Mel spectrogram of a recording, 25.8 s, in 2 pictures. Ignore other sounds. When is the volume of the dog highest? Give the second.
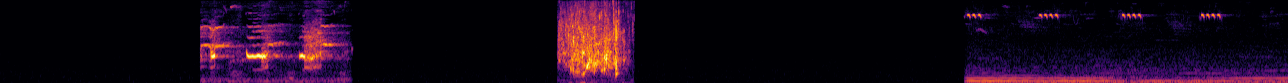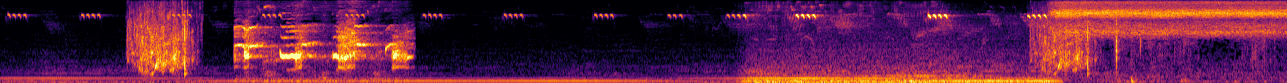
16 s.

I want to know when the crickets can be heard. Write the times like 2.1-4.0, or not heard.
9.7-25.7.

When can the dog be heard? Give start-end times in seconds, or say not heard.
2.0-3.5, 15.2-17.0.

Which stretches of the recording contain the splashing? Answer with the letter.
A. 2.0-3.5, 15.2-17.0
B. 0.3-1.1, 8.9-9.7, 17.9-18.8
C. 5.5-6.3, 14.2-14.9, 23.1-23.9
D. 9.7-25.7
C.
